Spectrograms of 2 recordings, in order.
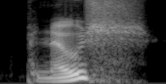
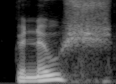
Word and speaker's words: Binoche: Juliette ben- Binoche. Binoche.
